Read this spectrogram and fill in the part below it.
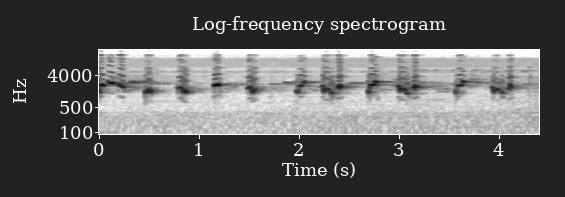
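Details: Sooty-headed bulbul song meant to make a reluctant bird reply: emphatic burry chirps and short warbles repeated in quick, somewhat uneven succession.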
